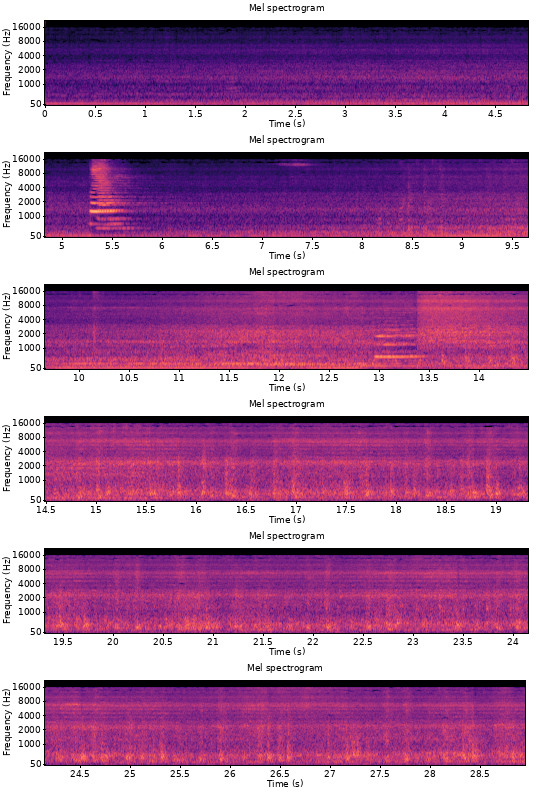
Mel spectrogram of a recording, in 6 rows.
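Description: D19E diesel-electric locomotive hauling a passenger train: its diesel engine drones steadily and grows louder as it approaches, with a short horn blast about five seconds in. From about thirteen seconds in, the passenger coaches roll past close by with a dense clatter of wheels on the rails.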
